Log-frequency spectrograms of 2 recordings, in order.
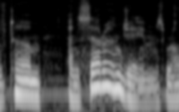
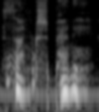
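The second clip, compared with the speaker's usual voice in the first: soft whispered thanks; 5 semitones higher, 3 dB quieter, much slower than usual. A narrator's reading. James thanks Penny after the rescue, whispering. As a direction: hush it gratefully. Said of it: "said James".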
